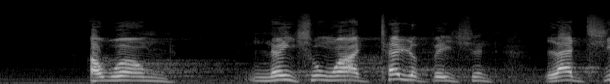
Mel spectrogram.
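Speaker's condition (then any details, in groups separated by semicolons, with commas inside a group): Cerebral palsy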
